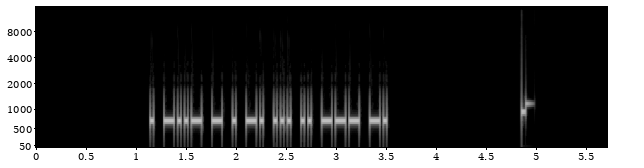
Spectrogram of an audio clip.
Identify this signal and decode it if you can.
Morse code, heard as a keyed tone, about 34 wpm, 700 Hz. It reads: EXTENSION
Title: Top 1501-1750 Words 35wpm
